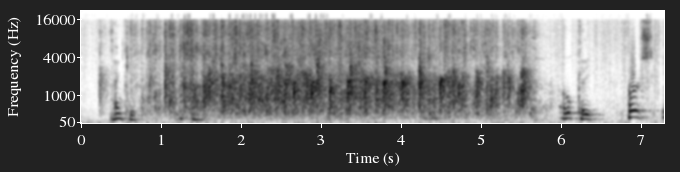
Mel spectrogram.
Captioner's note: applause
